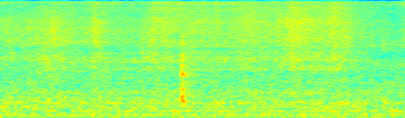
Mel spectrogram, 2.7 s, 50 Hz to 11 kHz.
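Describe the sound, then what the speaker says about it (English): Onions, ginger and garlic sauté in a hot pan, giving a steady, close, bright sizzle with a brief stir scrape partway through and no talk. "I'm going to saute this again for another 3 minutes"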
